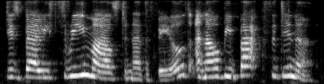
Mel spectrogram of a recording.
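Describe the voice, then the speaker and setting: A young woman playing a spirited, determined gentlewoman in a period radio play. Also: sits high, lively intonation, fast, slight background noise. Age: young adult. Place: room at home, on a video call.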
